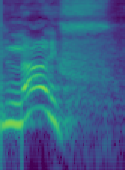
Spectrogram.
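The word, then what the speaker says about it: knife: मिसाल के तौर पर दे डू नॉट प्रोनाउंस के के एन आई एफ ई दे से इट नाइफ के नहीं साउंड हो दे से नॉलेज के साउंड ही नहीं होता ट समझते हैं बात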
